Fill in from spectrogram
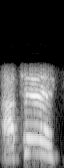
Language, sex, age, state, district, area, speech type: Bengali, female, 45-60, West Bengal, Uttar Dinajpur, urban, conversation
